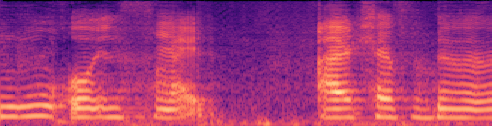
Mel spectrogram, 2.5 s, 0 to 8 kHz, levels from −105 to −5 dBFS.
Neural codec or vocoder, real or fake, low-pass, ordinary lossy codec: codec, 16 kHz, 1 kbps, FunCodec, trained on Chinese and English, 50 frames a second; fake; none; none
